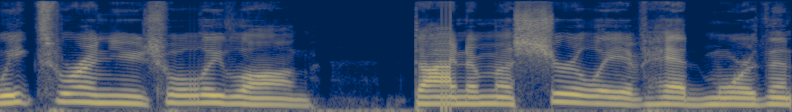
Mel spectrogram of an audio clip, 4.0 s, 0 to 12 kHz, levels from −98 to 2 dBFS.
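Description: Repeated buffer at 0.96 to 1.00 s and again at 2.22 to 2.26 s in this speech clip. Each time, fresh audio failed to reach the output in time, so the device replayed its last chunk of about 21 ms, which fits a 512-sample buffer. That chunk sounds three times in a row, joined by hard edges, giving a brief buzzy stutter. Roughly 40 ms of the real speech is skipped at each point.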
